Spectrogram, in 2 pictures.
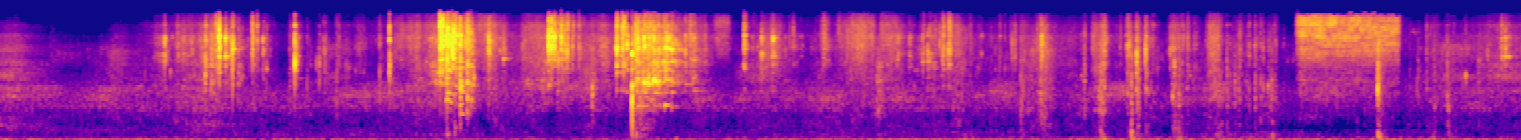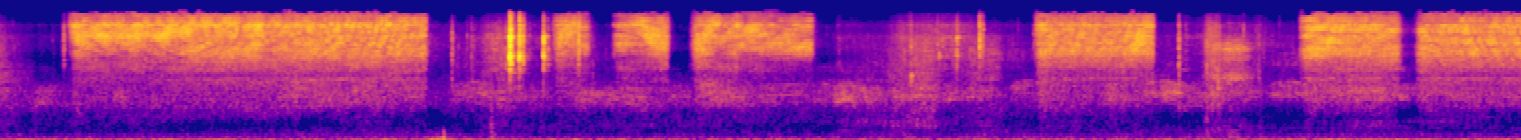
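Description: Aerosol spray-paint can hissing in spells of one to a few seconds with short pauses between them, from about the middle on. In the first seconds there are a few sharp clicks and clinks.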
